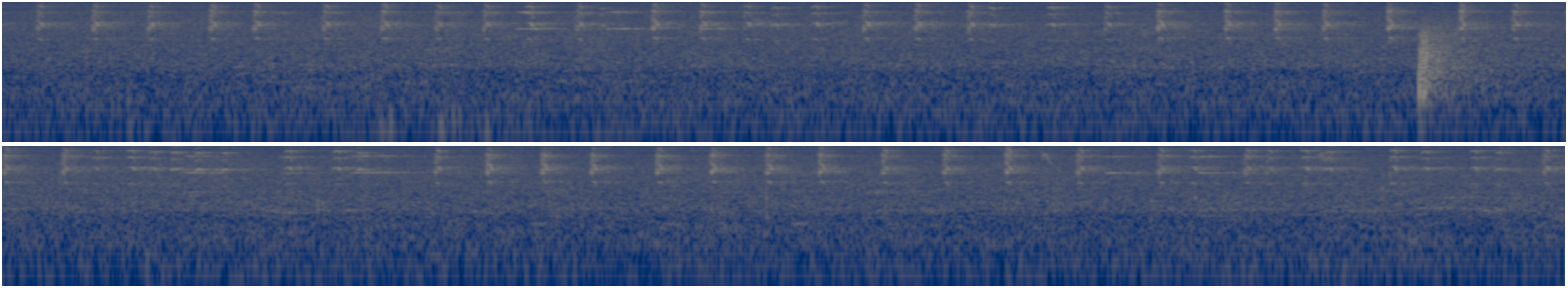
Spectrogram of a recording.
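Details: Rapid rhythmic chipping from a squirrel continues without pause, bright and ticking, several notes per second, broken midway by a single loud thump; steady hiss underneath.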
